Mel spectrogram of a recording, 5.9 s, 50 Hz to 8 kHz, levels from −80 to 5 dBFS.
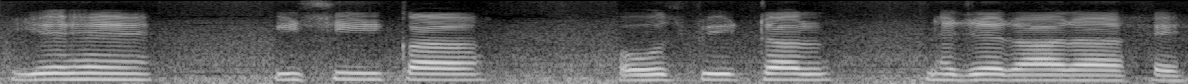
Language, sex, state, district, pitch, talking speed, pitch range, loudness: Hindi, female, Haryana, Charkhi Dadri, 200 Hz, 80 wpm, 185-210 Hz, -14 LUFS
